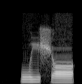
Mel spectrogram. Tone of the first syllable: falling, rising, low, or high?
high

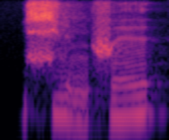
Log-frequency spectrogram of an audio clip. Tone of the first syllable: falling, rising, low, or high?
low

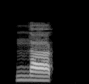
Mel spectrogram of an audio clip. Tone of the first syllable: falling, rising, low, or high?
low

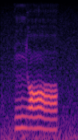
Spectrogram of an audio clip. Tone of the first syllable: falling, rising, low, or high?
falling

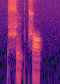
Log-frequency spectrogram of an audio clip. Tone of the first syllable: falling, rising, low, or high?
low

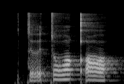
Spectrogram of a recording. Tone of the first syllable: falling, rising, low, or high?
rising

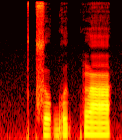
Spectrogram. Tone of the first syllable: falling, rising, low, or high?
low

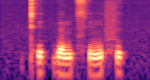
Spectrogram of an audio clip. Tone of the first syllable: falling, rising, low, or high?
low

